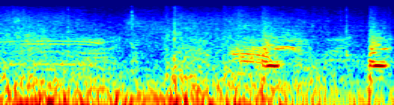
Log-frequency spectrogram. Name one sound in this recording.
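A heavy rotating gun fires in rapid bursts.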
